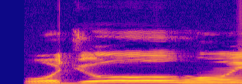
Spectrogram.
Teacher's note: واو مدہ ہے، ایک الف کے برابر کھینچ کر پڑھیں گے۔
